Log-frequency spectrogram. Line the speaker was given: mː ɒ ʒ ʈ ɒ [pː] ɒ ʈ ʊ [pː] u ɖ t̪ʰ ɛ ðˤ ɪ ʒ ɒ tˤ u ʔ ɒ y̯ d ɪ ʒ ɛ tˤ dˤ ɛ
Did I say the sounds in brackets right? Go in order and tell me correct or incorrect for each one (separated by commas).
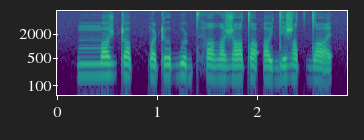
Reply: correct, incorrect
